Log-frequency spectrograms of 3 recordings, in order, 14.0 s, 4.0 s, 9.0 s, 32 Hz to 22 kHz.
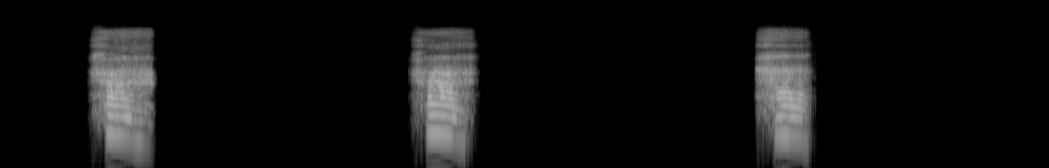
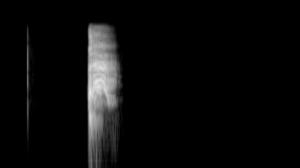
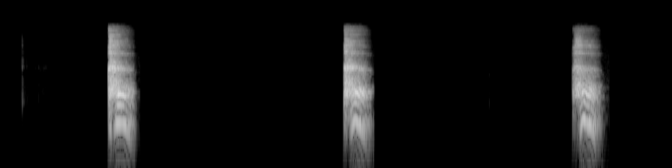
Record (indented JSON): {
  "exhalation_length": "14.0 s",
  "exhalation_amplitude": 4726,
  "exhalation_signal_mean_std_ratio": 0.29,
  "cough_length": "4.0 s",
  "cough_amplitude": 28063,
  "cough_signal_mean_std_ratio": 0.21,
  "three_cough_length": "9.0 s",
  "three_cough_amplitude": 20516,
  "three_cough_signal_mean_std_ratio": 0.25,
  "survey_phase": "beta (2021-08-13 to 2022-03-07)",
  "age": "45-64",
  "gender": "Male",
  "wearing_mask": "No",
  "symptom_runny_or_blocked_nose": true,
  "symptom_change_to_sense_of_smell_or_taste": true,
  "smoker_status": "Never smoked",
  "respiratory_condition_asthma": false,
  "respiratory_condition_other": false,
  "recruitment_source": "Test and Trace",
  "submission_delay": "2 days",
  "covid_test_result": "Positive",
  "covid_test_method": "RT-qPCR",
  "covid_ct_value": 17.2,
  "covid_ct_gene": "ORF1ab gene",
  "covid_ct_mean": 18.2,
  "covid_viral_load": "1100000 copies/ml",
  "covid_viral_load_category": "High viral load (>1M copies/ml)"
}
